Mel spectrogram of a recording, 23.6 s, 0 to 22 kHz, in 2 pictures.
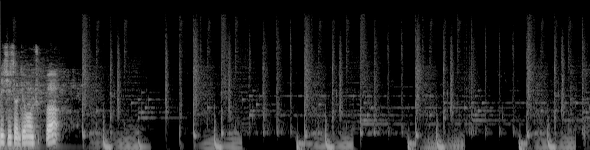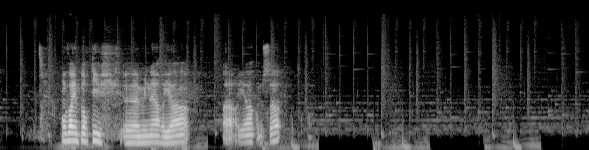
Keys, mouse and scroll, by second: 2.4 middle click, 2.6 scroll up 1, 3.0 click, 4.2 KP_1, 4.5 scroll down 4, 4.7 a, 5.0 scroll up 8, 5.5 ctrl+scroll down 3, 5.6 right click, 6.0 click, 6.6 right click, 6.9 click, 7.6 scroll down 3, 7.7 middle click, 8.1 click, 8.6 KP_1, 9.0-9.4 scroll up 2, 9.4 scroll down 1, 9.6 middle click, 10.1 right click, 10.4 click, 10.9 KP_1, 11.1 scroll up 4, 11.3 scroll down 10, 11.8 KP_1, 18.0-19.0 drag, 19.0 r, 21.4-21.9 scroll down 2, 21.9 shift+scroll up 3, 23.3 click.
